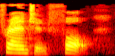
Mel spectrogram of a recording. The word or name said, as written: transient fault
